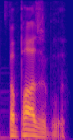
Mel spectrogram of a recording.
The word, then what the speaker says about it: Papazoglou: Papazlu. Okay. So very simple. Is it? Yeah. It's exactly the way it's spelled.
